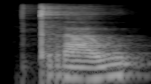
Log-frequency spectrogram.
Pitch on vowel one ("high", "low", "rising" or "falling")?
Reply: rising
